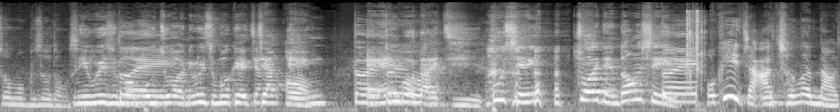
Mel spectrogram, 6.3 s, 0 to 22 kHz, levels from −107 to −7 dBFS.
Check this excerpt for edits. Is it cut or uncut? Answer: cut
